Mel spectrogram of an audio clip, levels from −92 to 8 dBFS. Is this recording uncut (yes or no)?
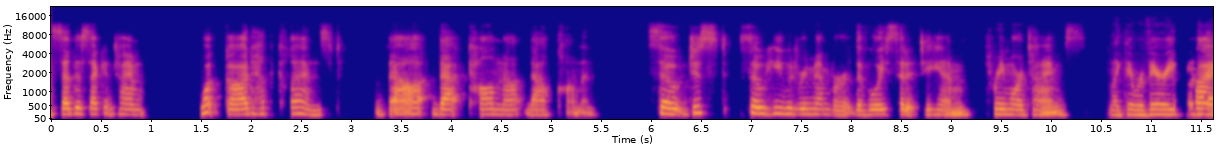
no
